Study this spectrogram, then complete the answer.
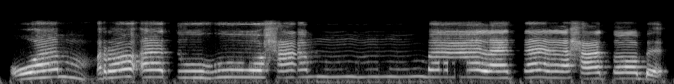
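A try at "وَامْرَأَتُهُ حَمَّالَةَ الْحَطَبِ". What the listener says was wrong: Ya, tapi ketika Ibu menggunakan nada tinggi masih terasa berhenti. Wamro'a. Akan tetapi tetap nanti dilatih di rumah ya pengucapannya, sekalipun nadanya tinggi tetap dia tidak seperti jeda. Wamro'atuhu misalnya iya Bu.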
